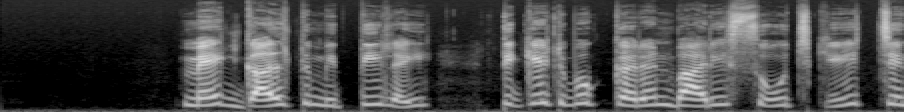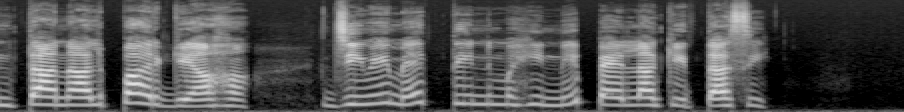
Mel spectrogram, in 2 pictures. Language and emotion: Punjabi, fearful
